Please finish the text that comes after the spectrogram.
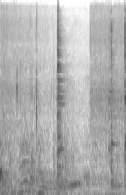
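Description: Ground spices with chili powder sautéing in a pan with a little water, soft intermittent sizzles and scraping stirs with short bursts of hiss, fairly quiet and close.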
